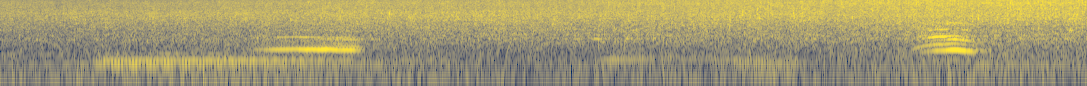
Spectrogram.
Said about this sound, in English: looks skywards as rain pours down.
